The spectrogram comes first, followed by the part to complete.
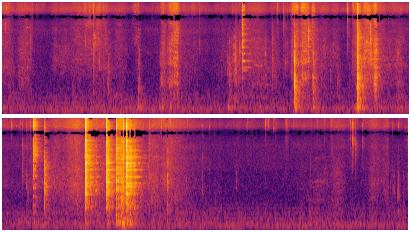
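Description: Scattered clicks and clinks of a flat metal kebab skewer and a knife against a wooden cutting board and a plate as kidney pieces are threaded onto the skewer, with a cluster of louder clinks about ten seconds in.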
